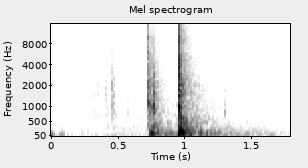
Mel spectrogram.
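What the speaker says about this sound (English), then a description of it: "You can close the door now." A Samsung washing machine door swings shut during drain pump repair work, a close double thunk: a soft first contact followed by a louder latching slam that rings briefly and decays, alone in a quiet room.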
